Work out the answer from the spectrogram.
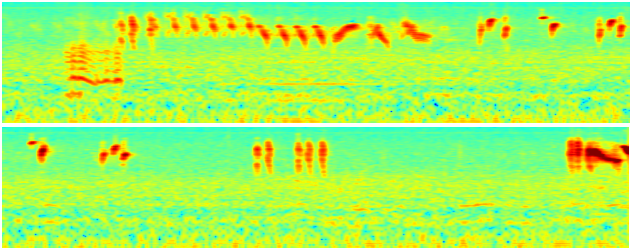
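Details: Black-eared Wheatear filmed near Ermita de la Virgen de la Sierra, Cabra, Andalusia, Spain; a fast chattering series of high scratchy notes, then spaced clicking pairs and a final squeaky burst.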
